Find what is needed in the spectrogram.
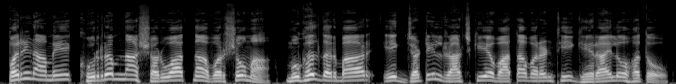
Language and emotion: Gujarati, neutral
